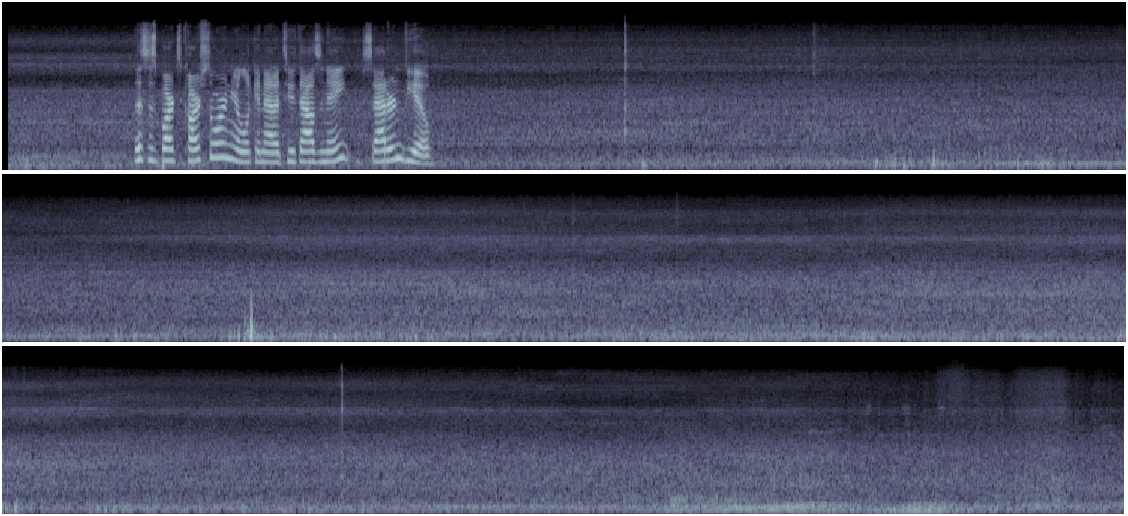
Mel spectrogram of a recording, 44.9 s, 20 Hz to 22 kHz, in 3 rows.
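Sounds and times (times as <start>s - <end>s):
traffic hum: 0.1s - 44.9s.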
